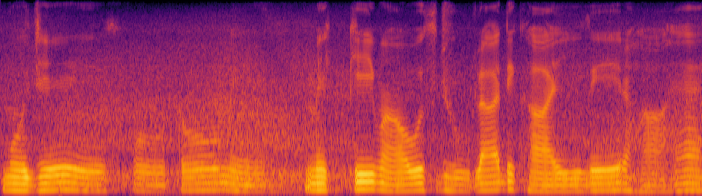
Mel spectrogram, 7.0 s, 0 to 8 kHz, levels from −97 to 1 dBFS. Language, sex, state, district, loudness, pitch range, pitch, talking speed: Hindi, male, Madhya Pradesh, Katni, -18 LUFS, 95-105 Hz, 100 Hz, 95 wpm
